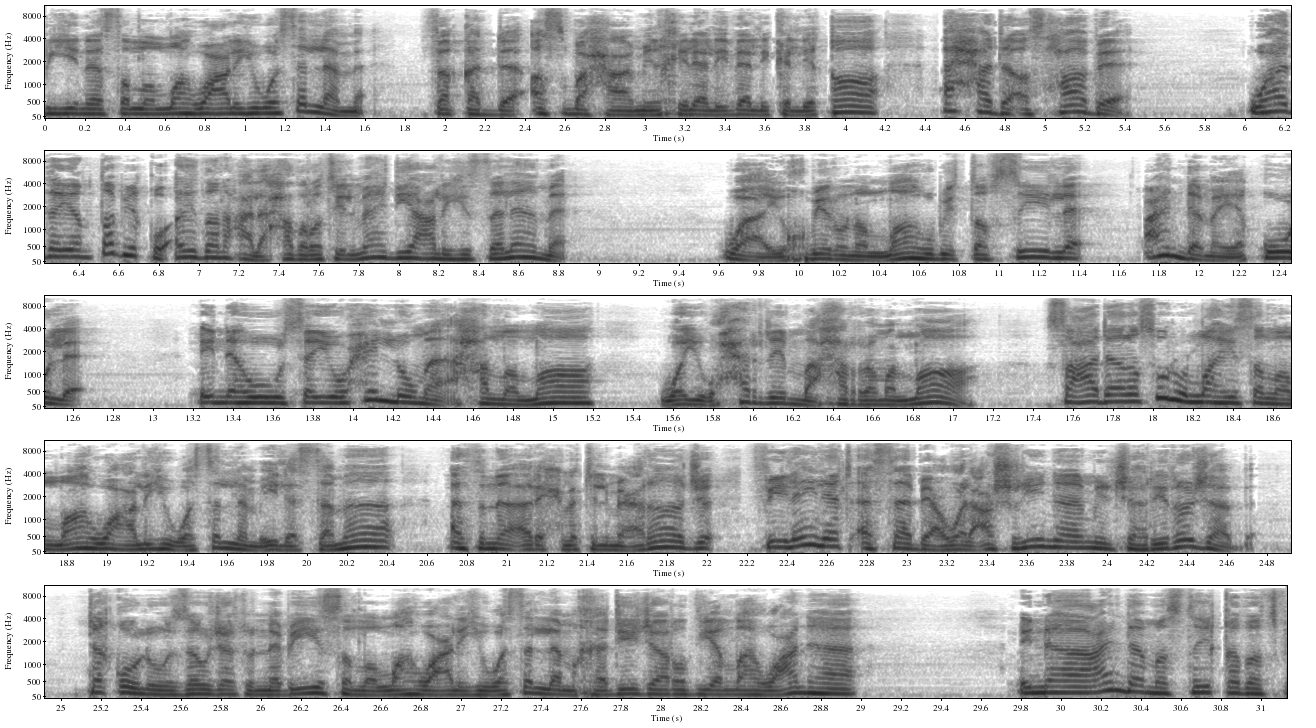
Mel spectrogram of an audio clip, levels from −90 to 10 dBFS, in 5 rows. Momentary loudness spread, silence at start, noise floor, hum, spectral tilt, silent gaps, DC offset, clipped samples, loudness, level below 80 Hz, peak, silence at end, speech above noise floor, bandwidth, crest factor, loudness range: 5 LU; 0 s; -53 dBFS; none; -5.5 dB/octave; none; under 0.1%; under 0.1%; -13 LUFS; -44 dBFS; -2 dBFS; 0 s; 40 dB; 10.5 kHz; 12 dB; 2 LU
